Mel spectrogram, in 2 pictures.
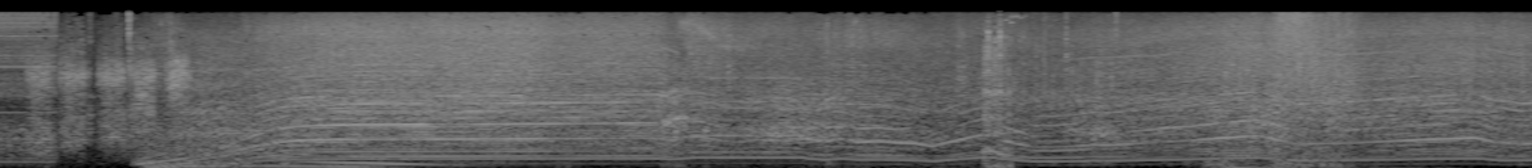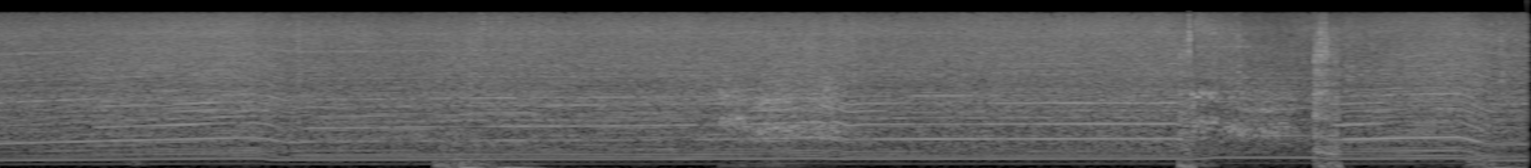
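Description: A sports car engine roars, revving up and down through gear changes.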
